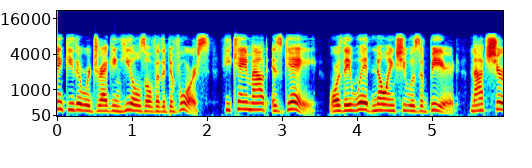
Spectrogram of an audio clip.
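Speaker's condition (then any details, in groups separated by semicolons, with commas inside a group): No condition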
